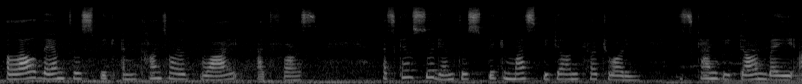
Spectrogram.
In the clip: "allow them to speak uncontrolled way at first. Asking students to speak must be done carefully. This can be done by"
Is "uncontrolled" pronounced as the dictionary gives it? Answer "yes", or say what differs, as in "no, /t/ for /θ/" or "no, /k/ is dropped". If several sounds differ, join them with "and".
no, /ɹ/ is dropped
